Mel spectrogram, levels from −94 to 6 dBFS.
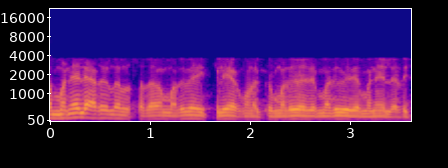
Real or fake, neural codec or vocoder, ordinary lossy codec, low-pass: fake; codec, 16 kHz, 16 kbps, FunCodec, trained on LibriTTS, 50 frames a second; none; 3.6 kHz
